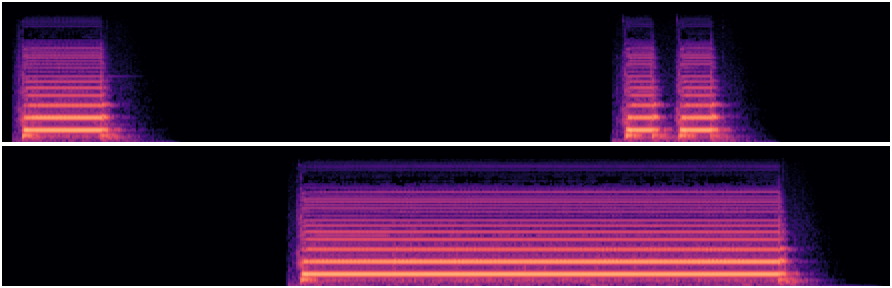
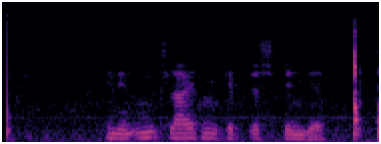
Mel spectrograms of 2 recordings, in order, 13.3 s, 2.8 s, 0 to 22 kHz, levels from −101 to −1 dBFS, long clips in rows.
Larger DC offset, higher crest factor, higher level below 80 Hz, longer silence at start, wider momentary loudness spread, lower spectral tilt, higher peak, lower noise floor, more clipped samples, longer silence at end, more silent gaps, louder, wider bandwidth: neither; second, 12 dB vs 34 dB; first, -62 dBFS vs -80 dBFS; about the same, 0.15 s vs 0.05 s; second, 6 LU vs 15 LU; first, -6 dB/octave vs -4.5 dB/octave; first, -12 dBFS vs -20 dBFS; about the same, -79 dBFS vs -81 dBFS; neither; first, 0.7 s vs 0 s; first, 1.32-4.56 s, 5.82-8.79 s vs none; first, -21 LUFS vs -54 LUFS; second, 6.4 kHz vs 14 kHz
